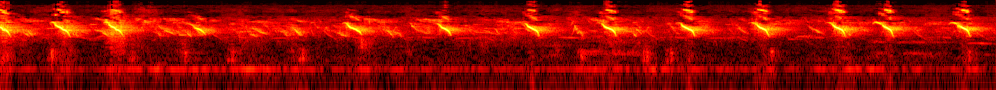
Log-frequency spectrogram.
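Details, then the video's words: Chicks calling with high, thin peeps that slide downward, around fourteen of them at an uneven rhythm, some closely paired, over a quiet low hum. "CANTO E SOM DOS PINTINHOS - PINTINHO PIANDO"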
